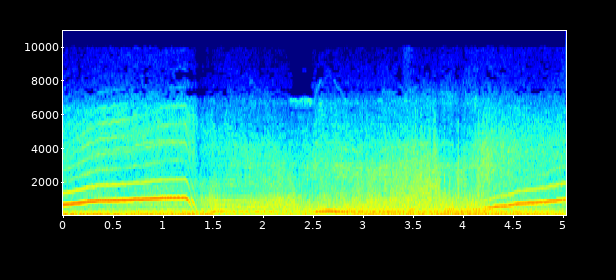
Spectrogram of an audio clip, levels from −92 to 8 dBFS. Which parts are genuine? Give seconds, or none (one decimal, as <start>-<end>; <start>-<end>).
0.0-1.3; 2.5-3.5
